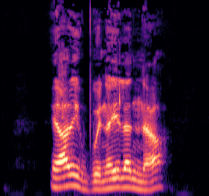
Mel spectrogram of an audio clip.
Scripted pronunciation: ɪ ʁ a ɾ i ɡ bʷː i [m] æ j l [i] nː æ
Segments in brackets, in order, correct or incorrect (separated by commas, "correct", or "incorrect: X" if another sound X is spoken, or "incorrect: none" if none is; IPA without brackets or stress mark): incorrect: n, incorrect: æ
